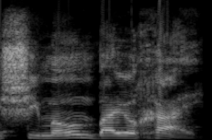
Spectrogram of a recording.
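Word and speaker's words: Shimon bar Yochai: Rabbi first of all say his name correctly Rabbi Shimon biochai okay that's that's how we say it in Hebrew so the the the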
